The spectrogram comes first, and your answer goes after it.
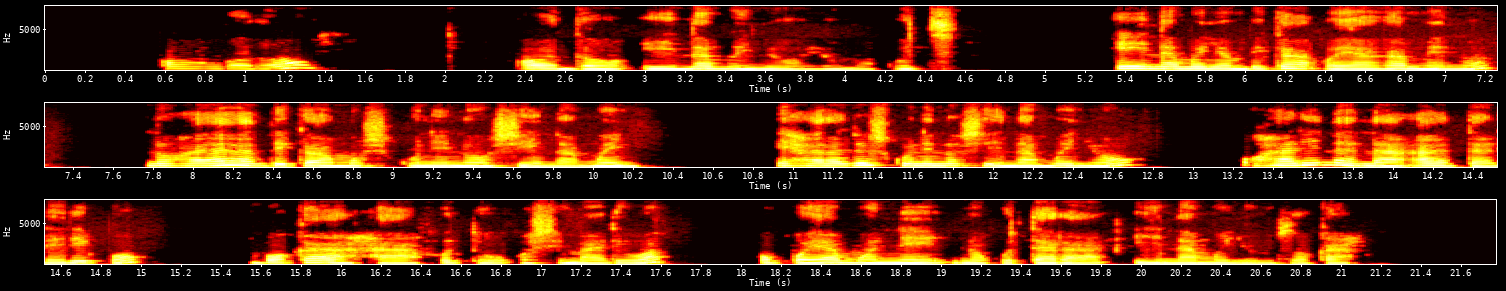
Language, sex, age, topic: Oshiwambo, male, 25-35, agriculture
